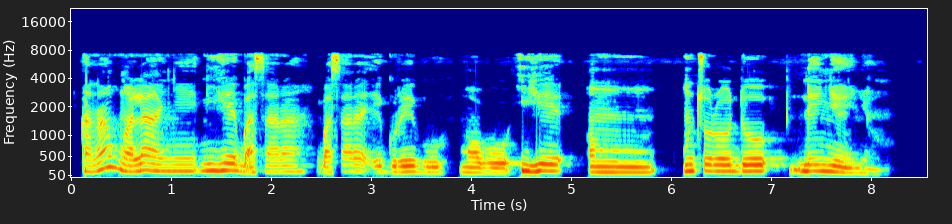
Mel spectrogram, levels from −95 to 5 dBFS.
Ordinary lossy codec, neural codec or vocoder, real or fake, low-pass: none; none; real; 7.2 kHz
